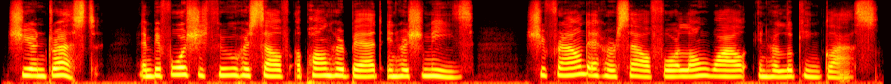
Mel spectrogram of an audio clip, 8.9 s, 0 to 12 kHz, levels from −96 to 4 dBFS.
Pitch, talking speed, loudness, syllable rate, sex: 230 Hz, 170 wpm, -19 LUFS, 4.9 syllables/s, female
